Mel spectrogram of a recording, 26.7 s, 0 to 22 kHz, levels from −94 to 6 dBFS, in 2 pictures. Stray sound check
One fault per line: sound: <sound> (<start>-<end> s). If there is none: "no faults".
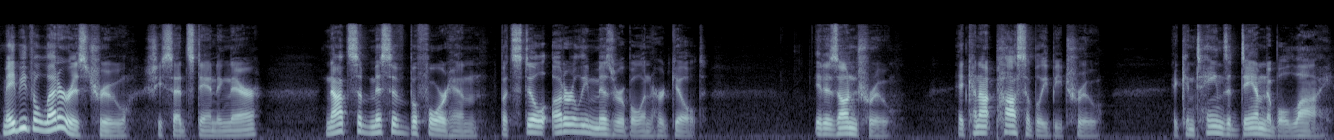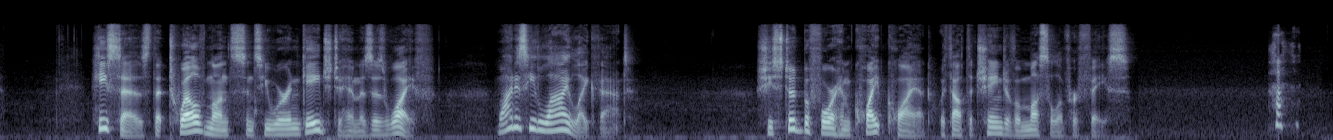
sound: laugh (26.0-26.4 s)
